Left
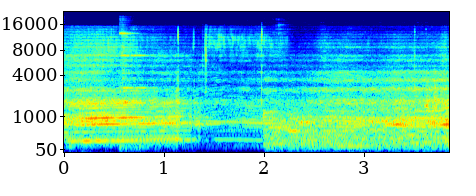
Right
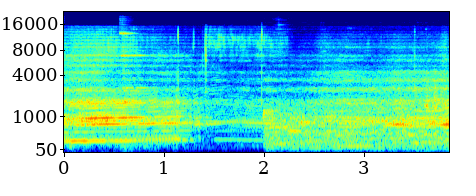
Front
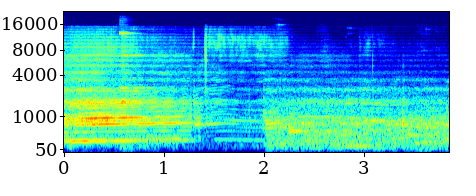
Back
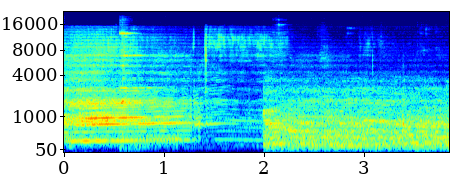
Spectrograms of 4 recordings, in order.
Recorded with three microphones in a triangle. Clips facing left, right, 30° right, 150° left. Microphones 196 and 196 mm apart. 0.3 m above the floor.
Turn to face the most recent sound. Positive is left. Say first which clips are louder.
# even, back 3 dB
turn(degrees=165)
